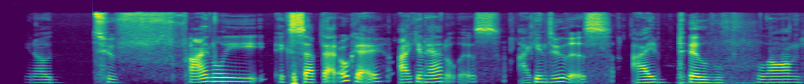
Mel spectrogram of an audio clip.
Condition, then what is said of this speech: Stuttering. I have times where if we're speaking about giving a report, so we're giving updates and so forth, I tighten up a lot, like I tense up a bit.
